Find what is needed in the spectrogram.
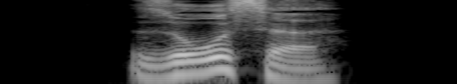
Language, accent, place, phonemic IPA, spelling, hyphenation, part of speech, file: German, Germany, Berlin, /ˈzoːsə/, Sauce, Sau‧ce, noun, De-Sauce.ogg
- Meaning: synonym of Soße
